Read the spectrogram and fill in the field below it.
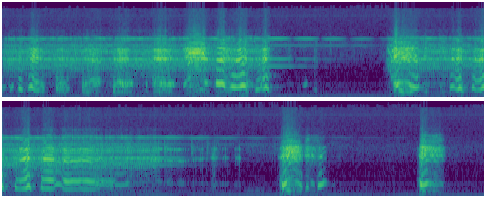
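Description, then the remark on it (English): An old-style telephone rings in repeated bright, rattling bursts, two long rings followed by shorter ones with pauses between, fairly loud with no one speaking. “Oh, let it ring. Let it go on ringing. It's a trick of some kind. And I won't answer it.”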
